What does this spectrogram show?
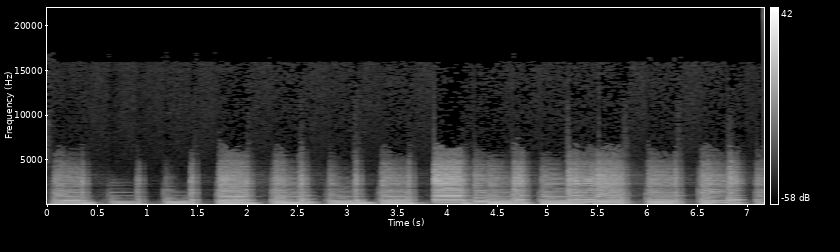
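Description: A rock song with heavily distorted electric guitar playing choppy, rhythmic chords in short punchy bursts, loud and upfront, with no vocals in this stretch.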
